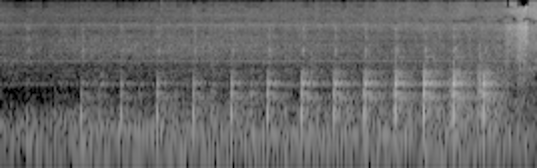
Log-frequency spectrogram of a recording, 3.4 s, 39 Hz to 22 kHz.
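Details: 2005 Toyota Tacoma 4WD, about 175,000–180,000 miles, front wheel rocked by hand: sharp clunks about three per second with large steering play; worn inner tie rod, wheel bearing ruled out.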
